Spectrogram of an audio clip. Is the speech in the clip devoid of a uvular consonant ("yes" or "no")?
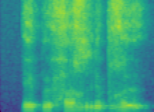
no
